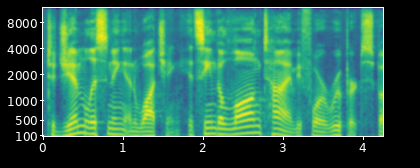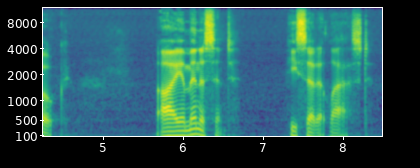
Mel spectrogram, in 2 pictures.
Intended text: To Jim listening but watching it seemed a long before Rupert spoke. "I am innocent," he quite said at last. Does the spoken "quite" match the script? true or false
false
